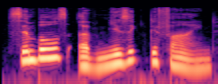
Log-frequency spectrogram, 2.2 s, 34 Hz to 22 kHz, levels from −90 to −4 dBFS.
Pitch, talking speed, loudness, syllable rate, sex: 170 Hz, 110 wpm, -18 LUFS, 4.3 syllables/s, female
